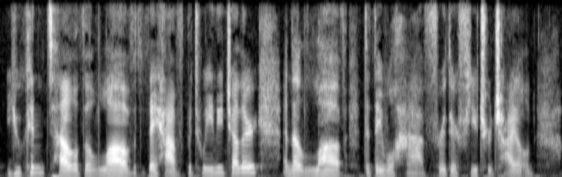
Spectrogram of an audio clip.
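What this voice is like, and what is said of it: Choked up, emotional voice. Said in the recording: “I'm actually getting a little bit choked up”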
